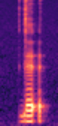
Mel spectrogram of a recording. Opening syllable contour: high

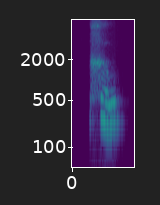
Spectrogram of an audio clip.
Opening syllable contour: low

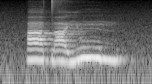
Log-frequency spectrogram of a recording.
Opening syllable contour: low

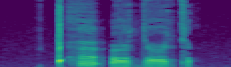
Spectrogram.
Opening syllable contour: high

